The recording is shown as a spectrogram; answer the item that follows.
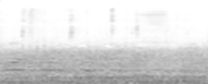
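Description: A steady, even rumbling noise with faint voices mixed in.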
